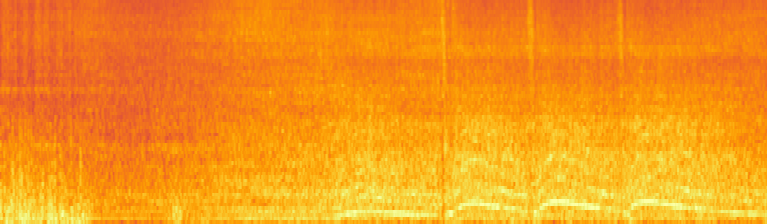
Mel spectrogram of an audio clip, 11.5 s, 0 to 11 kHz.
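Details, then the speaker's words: Chevrolet Silverado V8, warm, misfiring only at idle below about 600 rpm, Picoscope secondary ignition normal on all cylinders: uneven, loping idle with occasional stumble; intermittent misfire at idle, cause not found. "everyone shows beautiful burn time but I'm definitely missing missing one cylinder it's just not it's not it's not running smooth"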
